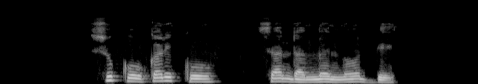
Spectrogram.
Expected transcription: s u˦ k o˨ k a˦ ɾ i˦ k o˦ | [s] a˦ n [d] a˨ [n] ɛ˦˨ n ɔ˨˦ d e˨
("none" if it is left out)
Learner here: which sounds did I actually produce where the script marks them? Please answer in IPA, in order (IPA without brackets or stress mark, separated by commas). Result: s, d, m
